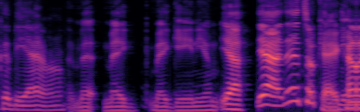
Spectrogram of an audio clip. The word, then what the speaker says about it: Meganium: It's Chikorita, Bayleaf, Meganium. Oh, that one. Yeah. Just doesn't look as cool. I would say Meganium, because it's like mega, like. Oh, it could be. I don't know. Meganium.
